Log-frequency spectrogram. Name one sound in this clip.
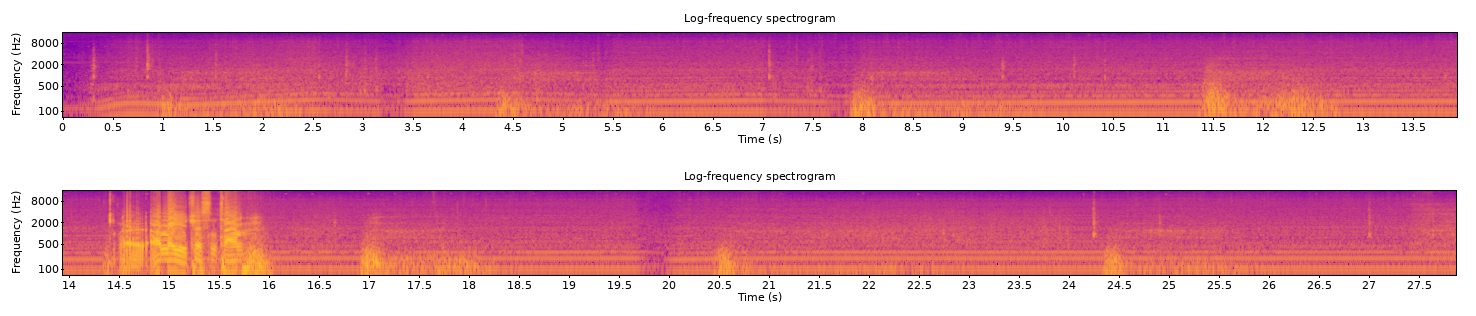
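An off-road jeep engine drones as it drives over rough ground.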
